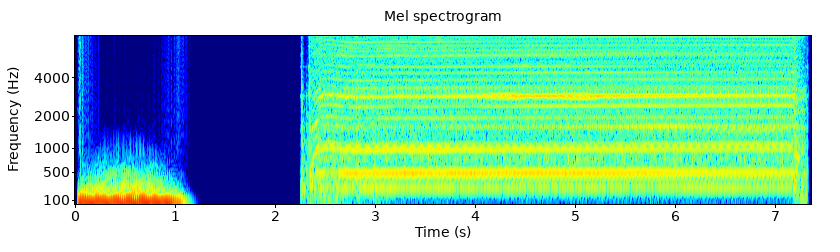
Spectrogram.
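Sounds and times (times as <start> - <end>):
signal sound: 0.0 - 1.2.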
